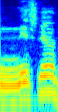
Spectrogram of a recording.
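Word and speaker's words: Knizner: up he's new listener i would guess if it was me i'd say nisner but i could be wrong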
